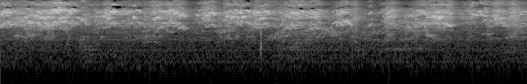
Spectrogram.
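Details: At a backyard birdbath in NSW, Australia, rainbow lorikeets squawk and chatter as they bathe, a steady, harsh, high-pitched babble with brief dips in loudness.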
